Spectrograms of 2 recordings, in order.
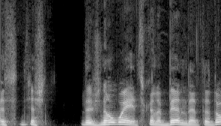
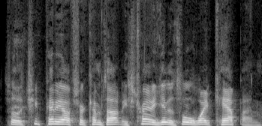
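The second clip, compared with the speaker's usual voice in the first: ordinary delivery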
